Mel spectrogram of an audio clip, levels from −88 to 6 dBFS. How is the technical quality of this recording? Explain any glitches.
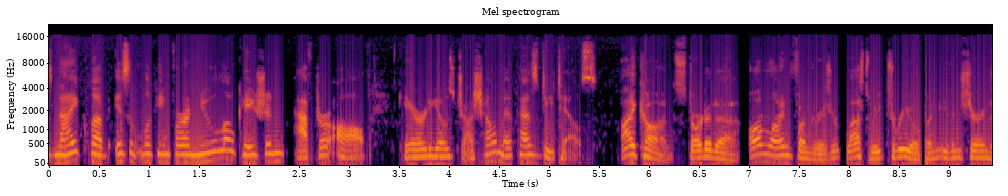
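The technical quality is poor: two processing faults run through the entire speech clip.

Overdone noise removal is present from start to finish. The noise reducer is set far too aggressively, so any frequency band that comes close to its noise estimate is pulled down hard or muted. The quieter components of the voice are removed along with the noise. Between phrases the background drops to near silence, broken by twinkling specks. The speech itself has its softer detail hollowed out.

A filter restarted on every block also runs the whole length. The filter discards its internal state at each block boundary and begins every block from zero, leaving a small transient at each join. Those transients repeat at about 172 Hz, which fits a 256-sample block. The result is a steady buzz under the voice that rises and falls with the speech level, loudest on strong passages and fading in the gaps.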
